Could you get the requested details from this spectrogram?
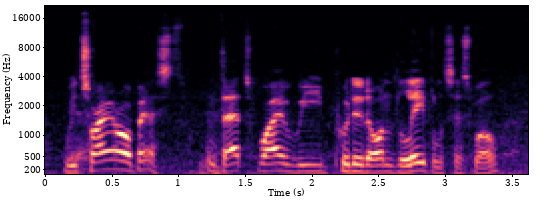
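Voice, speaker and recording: The speaker has a Danish accent. Their pitch varies in an ordinary way. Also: man. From Denmark, Odense. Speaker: rum company founder. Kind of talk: interview. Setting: trade fair in Berlin.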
